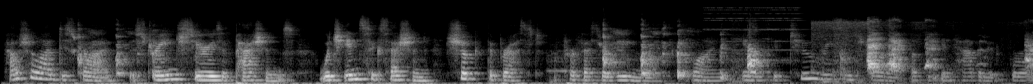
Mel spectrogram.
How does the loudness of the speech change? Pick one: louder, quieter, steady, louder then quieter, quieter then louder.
quieter.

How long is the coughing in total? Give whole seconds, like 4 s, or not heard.
4 s.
